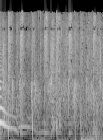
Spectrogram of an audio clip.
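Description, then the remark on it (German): Sparse, scattered audience clapping at the St. Peter Café after two hours of live music, a handful of separate sharp claps rather than a full ovation, opening with a voice giving a falling whoop of cheer. “Vielleicht noch einen kleinen Applaus hier.”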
